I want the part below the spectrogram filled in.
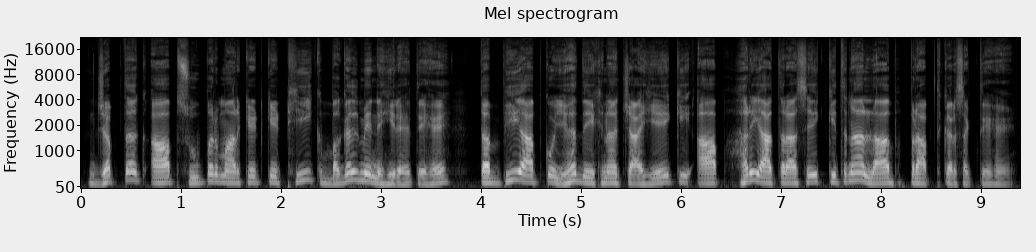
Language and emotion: Hindi, neutral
